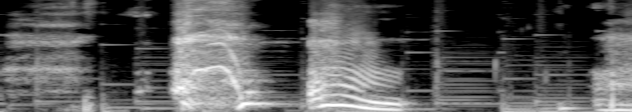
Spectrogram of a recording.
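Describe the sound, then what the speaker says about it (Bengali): Several harsh, throaty coughs burst out close to the mic, with short pauses between them and a rough, strained edge. "প্রচুর কাশি হচ্ছে,"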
